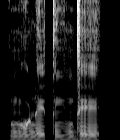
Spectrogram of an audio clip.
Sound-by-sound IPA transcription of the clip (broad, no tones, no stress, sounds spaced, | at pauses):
n̪ u ɳ e t ĩ n d e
